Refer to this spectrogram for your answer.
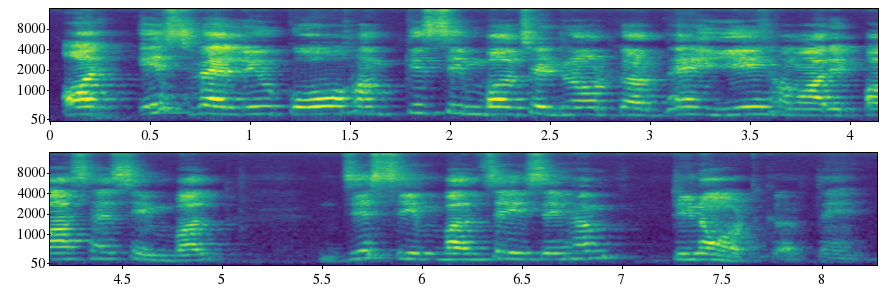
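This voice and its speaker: A man explains math at a board, slowly and patiently. He repeats each point and asks his students questions as he goes. He sounds some distance from the mic, in an echoey classroom. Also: high voice. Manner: slow, repetitive, quizzes students with questions. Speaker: economics tutor. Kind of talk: whiteboard math lesson. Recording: echoey room, mic far off.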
